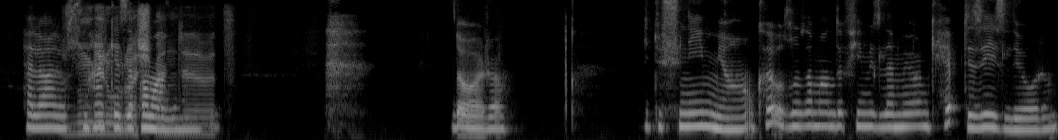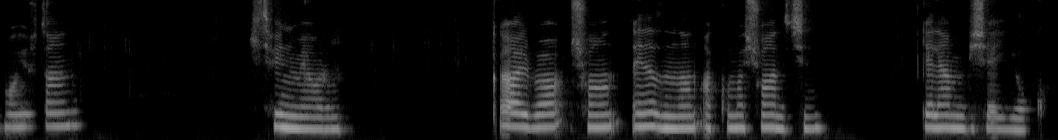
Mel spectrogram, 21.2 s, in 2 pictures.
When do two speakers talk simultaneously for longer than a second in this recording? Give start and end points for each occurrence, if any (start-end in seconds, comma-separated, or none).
0.6-2.0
